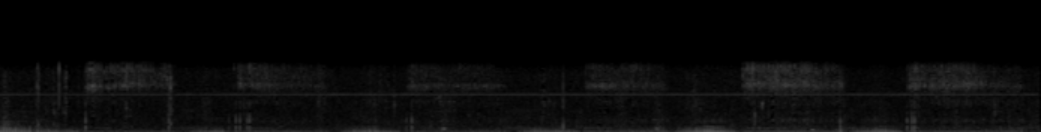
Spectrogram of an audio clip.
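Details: Purring from a home-raised cat family, kittens born the same day living together with their mother, all very affectionate. Steady low purr rising and falling with each breath, cycles roughly every two seconds over the whole stretch, light handling noises.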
